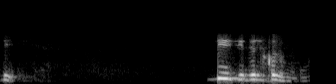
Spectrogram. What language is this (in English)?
Hindi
